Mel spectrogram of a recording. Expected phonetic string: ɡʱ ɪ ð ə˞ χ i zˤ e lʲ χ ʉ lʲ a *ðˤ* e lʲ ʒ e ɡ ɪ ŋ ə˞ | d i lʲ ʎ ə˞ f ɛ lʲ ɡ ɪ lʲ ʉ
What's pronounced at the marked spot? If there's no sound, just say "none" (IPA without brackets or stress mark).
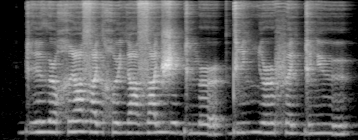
zˤ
